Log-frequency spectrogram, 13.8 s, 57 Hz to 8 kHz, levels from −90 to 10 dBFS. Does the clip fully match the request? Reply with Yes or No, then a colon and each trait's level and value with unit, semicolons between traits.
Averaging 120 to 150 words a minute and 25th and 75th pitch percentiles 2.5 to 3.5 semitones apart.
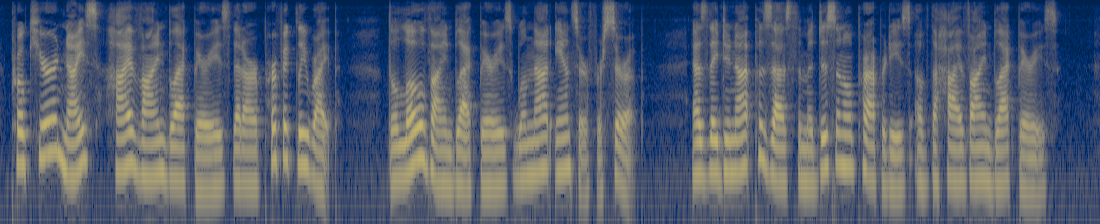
No: average, 140 wpm; average, 5.2 semitones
